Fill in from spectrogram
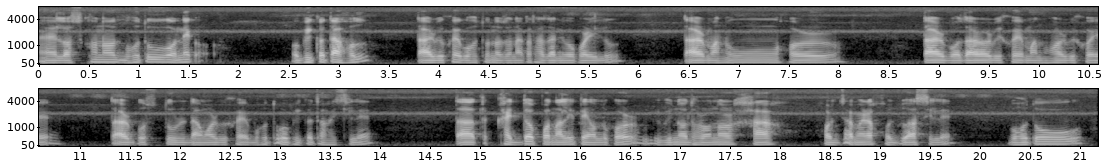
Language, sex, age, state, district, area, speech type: Assamese, male, 18-30, Assam, Jorhat, urban, spontaneous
